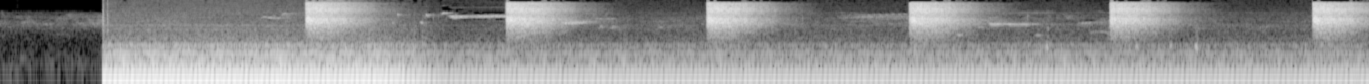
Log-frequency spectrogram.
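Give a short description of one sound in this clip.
A machine hums and rumbles steadily.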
